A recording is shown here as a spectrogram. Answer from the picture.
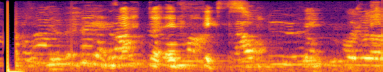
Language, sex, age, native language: Icelandic, female, 8, Icelandic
